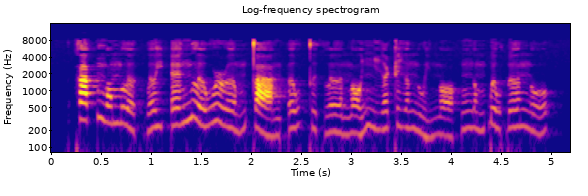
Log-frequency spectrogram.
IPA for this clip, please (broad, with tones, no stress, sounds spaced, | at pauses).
k a˦˥ k̚ ŋ ɔ˧ m l əː˨˩ k̚ l ə˧ j ʔ ɛ˧˥ ŋ l ə˧˥ w ɹ ə˨˩˦ m t̪ aː˨˩˨ ŋ ʔ ə˧˥ w t̪ ɨ˨˩ t̚ l əː˨˩ n ɔ˨˩˦ ɲ i˧˥ ə̯ ʈ i˧ ə̯ n u˨˩˨ j n ɔ˨˩ | ŋ ə˨˩˦ m ɓ ə˨˩ w ɗ əː˧ n o˨˩˦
